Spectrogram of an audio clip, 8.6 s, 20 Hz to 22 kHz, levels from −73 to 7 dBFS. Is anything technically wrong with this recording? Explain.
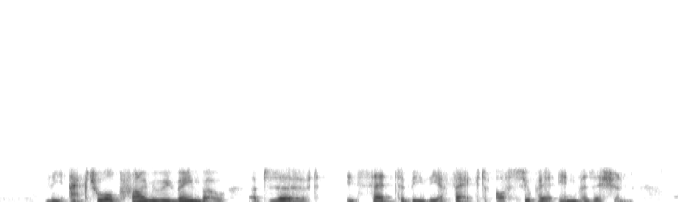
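Yes, two faults are audible.

Throughout, the speech carries G.729 codec damage at 8 kbit/s. The decoder rebuilds each frame from a vocal tract filter, pitch predictor and a few pulses, so the speech sounds rough and synthetic. A spectrogram shows a band from 150 Hz to 3.4 kHz with nothing above.

From 4.42 to 4.49 s, just after "actual primary rainbow observed" and before "said to be the", there is VoIP packet loss concealed by the speech codec. About 40 ms is missing, which fits two lost 20 ms packets. The decoder repeated its last pitch and filter at falling gain, stretching the last sound as it faded. On a spectrogram this appears as smeared, stretched sound, and the waveform shows a dip in amplitude before the speech recovers.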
